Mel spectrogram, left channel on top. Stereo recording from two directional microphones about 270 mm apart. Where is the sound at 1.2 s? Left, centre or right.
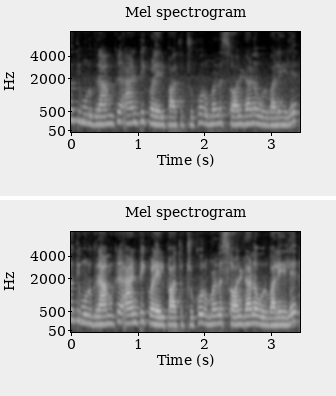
Right.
